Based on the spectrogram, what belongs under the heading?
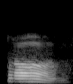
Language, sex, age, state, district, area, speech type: Assamese, male, 45-60, Assam, Sivasagar, rural, conversation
